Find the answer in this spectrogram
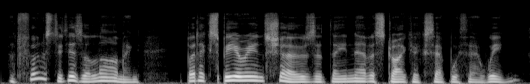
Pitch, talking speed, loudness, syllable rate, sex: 140 Hz, 180 wpm, -17 LUFS, 5.2 syllables/s, male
